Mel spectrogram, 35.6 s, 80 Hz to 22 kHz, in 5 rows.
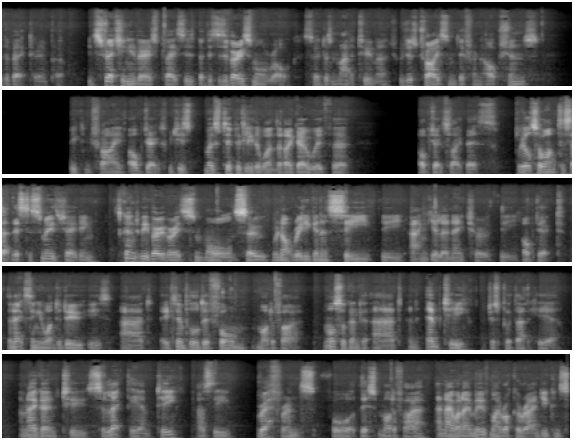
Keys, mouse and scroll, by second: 0.8 middle click, 1.4-2.6 scroll up 2, 2.6 scroll up 1, 2.7-5.9 drag, 6.6-9.1 middle drag, 9.6-11.9 drag, 11.9 middle click, 16.6 s, 19.0 click, 20.0 middle click, 20.8 Tab, 21.3 click, 24.4 click, 26.0 shift+a, 27.3 click, 28.5 right click, 29.6 click, 33.7 right click, 33.9 g.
